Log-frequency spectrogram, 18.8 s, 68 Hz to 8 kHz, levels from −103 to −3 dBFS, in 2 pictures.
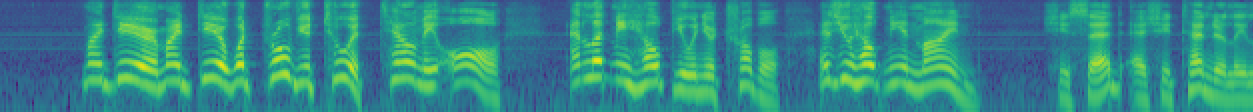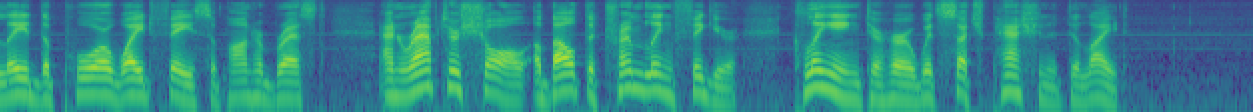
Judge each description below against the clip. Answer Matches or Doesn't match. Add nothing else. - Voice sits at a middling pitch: Matches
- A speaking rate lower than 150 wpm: Doesn't match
